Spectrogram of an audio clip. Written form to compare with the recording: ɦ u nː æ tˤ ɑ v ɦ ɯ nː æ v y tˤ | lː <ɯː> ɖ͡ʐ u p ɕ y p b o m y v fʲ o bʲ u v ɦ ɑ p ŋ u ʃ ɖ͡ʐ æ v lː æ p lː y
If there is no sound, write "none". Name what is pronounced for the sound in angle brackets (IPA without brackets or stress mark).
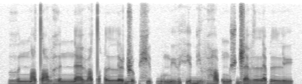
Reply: ɯ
